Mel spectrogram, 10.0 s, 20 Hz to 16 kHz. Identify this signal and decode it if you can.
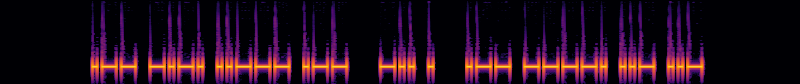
Morse code, heard as a keyed tone, about 20 wpm, 700 Hz. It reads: WC2W DE W9UU
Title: USA Callsign DE Callsign - 4 Characters - 20wpm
